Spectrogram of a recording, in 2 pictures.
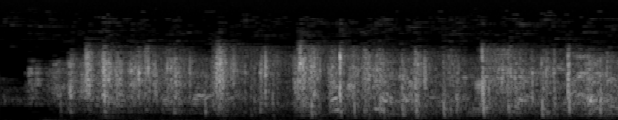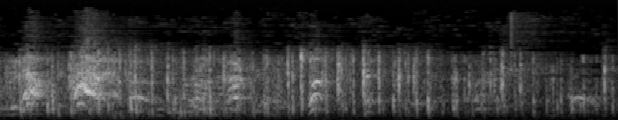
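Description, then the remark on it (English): A dense clatter of hoofbeats as several men ride off together on galloping horses, a steady rapid drumming at moderate volume with a thin, band-limited quality, continuing throughout without pause. “Now, the rest of you men, get back on your horses and don't stop in Dodge City.”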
